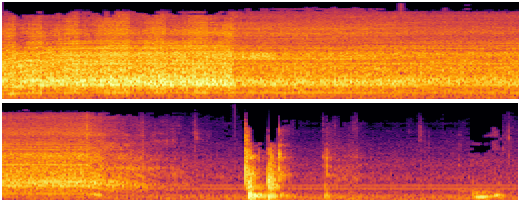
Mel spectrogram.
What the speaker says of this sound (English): Just hit it real quick with the heat gun.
